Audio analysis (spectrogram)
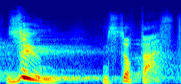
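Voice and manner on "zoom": loud whooshing zoom; zoom sound effect. Acted. Angel zipping off to Zachariah, loud zoom.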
